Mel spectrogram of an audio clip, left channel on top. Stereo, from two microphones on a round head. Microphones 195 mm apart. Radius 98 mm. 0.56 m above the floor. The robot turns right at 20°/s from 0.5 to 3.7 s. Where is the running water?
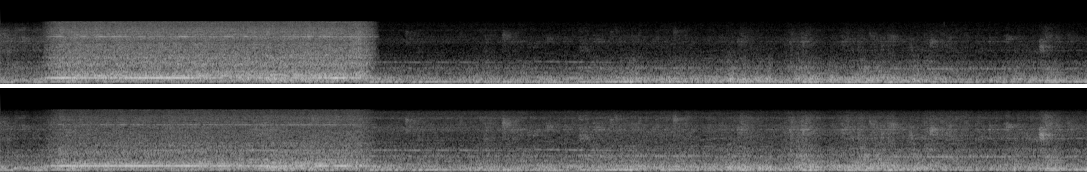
Straight behind; by 10.9 s 120° right.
